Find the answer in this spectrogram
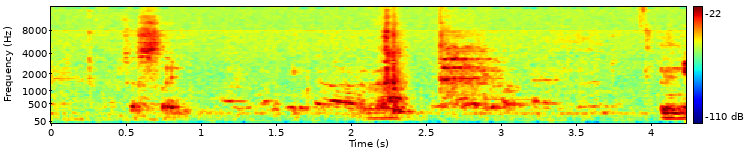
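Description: Faint handling noise as a bassoon's bass joint is worked up and out of the boot joint, with a few soft sounds and a short sharper one a little past the middle; overall very quiet.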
